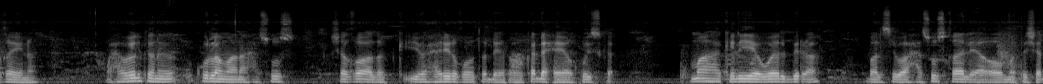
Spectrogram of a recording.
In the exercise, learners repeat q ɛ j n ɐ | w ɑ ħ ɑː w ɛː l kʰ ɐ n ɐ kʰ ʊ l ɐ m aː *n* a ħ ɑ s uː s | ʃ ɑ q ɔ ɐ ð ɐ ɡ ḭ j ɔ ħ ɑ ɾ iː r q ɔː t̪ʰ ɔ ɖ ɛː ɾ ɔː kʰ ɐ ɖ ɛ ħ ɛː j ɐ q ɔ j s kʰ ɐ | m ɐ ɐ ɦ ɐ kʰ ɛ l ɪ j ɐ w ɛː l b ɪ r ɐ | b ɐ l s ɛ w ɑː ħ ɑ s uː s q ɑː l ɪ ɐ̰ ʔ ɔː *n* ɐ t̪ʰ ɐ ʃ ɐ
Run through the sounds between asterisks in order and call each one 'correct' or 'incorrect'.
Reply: correct, incorrect

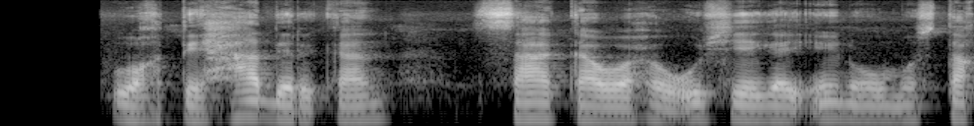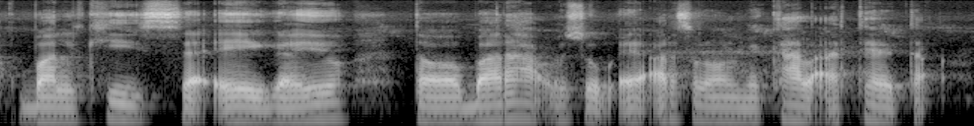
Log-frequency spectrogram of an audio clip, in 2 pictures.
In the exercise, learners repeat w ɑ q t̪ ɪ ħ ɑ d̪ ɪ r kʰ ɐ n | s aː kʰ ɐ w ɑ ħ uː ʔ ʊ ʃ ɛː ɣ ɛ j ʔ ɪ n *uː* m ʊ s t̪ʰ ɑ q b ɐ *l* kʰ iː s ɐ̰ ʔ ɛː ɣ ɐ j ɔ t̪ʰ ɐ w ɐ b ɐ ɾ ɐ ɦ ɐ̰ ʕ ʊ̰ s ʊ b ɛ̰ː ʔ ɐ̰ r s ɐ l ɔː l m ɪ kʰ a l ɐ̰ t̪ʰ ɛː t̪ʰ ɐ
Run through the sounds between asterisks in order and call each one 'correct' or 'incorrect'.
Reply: correct, correct

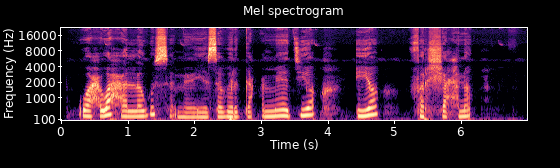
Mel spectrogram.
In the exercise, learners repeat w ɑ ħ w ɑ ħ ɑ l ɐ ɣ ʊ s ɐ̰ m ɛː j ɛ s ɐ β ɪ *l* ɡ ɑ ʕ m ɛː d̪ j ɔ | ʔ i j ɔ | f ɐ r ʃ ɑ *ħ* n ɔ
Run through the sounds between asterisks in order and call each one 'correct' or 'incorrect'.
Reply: incorrect, correct

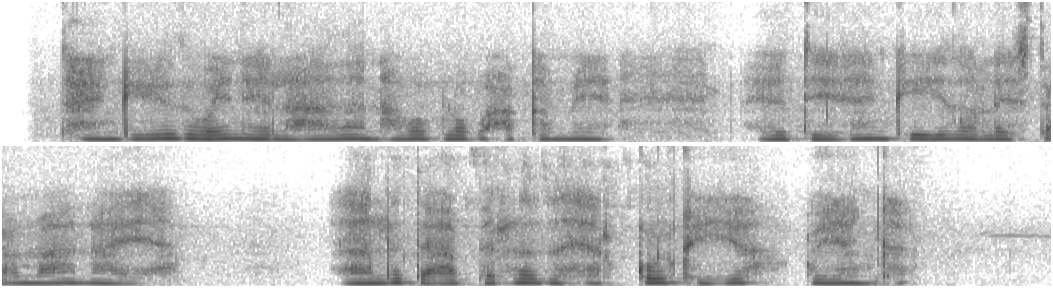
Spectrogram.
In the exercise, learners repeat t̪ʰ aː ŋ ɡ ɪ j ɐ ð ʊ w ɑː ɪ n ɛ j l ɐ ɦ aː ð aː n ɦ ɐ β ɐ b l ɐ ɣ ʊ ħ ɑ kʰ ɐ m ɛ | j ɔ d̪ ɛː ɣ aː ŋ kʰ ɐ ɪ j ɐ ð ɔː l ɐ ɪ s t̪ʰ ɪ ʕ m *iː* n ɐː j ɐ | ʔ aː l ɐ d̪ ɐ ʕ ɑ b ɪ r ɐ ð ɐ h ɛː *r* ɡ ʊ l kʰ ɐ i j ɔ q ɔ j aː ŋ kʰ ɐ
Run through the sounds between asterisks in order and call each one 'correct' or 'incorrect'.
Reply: incorrect, correct

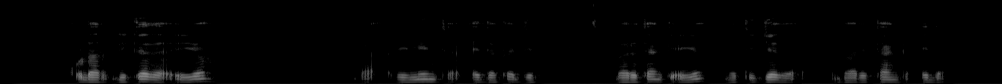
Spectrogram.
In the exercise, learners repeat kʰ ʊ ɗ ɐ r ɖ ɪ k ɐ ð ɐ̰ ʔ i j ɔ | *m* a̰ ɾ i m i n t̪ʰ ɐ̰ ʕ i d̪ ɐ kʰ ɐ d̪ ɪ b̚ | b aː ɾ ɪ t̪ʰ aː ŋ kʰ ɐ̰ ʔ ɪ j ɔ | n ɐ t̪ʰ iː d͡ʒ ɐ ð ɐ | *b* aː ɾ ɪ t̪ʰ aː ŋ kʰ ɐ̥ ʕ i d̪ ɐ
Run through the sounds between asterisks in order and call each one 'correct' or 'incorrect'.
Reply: incorrect, correct

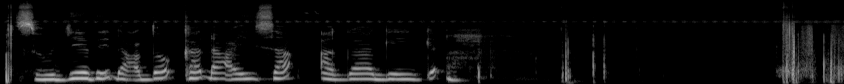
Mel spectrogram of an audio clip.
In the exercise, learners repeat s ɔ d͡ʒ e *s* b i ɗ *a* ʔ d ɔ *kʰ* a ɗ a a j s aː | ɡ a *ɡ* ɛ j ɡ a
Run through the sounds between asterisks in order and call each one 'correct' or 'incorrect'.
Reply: incorrect, correct, incorrect, correct

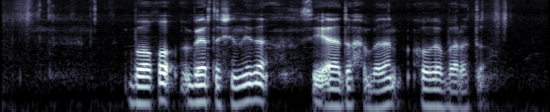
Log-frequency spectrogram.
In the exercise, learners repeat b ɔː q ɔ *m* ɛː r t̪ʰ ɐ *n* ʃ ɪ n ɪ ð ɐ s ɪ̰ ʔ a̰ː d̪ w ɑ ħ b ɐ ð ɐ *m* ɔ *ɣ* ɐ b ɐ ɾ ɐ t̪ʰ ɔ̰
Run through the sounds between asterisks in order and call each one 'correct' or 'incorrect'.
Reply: incorrect, incorrect, incorrect, correct

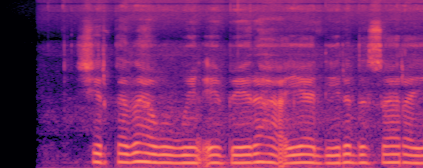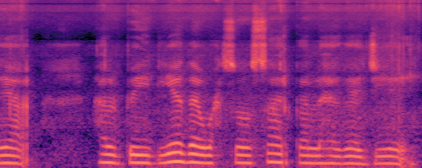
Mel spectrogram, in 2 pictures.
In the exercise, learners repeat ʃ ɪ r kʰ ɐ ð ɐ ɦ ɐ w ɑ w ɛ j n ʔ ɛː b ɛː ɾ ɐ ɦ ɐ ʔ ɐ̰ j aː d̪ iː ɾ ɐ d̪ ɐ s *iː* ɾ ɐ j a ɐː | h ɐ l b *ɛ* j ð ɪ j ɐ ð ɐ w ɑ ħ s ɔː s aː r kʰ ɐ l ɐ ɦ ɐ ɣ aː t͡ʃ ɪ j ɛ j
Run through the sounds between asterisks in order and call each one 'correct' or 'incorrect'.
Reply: incorrect, correct

